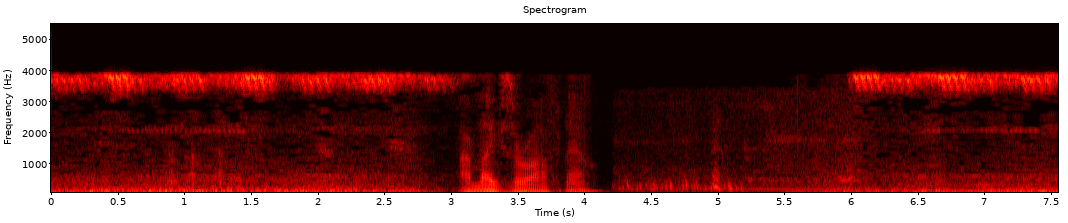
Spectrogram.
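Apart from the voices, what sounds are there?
crickets chirping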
